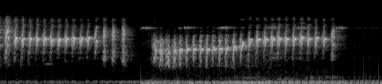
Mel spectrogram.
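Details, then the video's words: Greater green leafbird song used to get young birds singing: fast buzzy trills around high pitch for over a second, a brief pause, then a lower rapid trill that rises steadily and ends abruptly, with low hum beneath. "CUCAK IJO BIKIN JUNIOR NGETOP GACOR NGEPLONG"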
